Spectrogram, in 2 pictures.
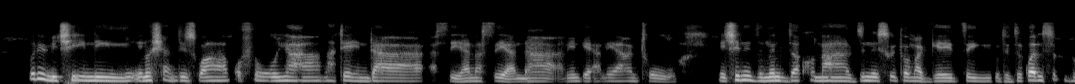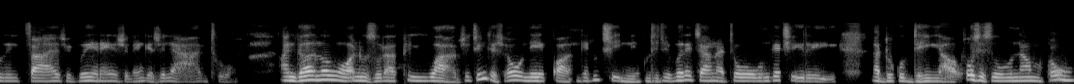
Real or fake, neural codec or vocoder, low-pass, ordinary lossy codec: fake; codec, 16 kHz, 0.8 kbps, ZipCodec; 7.2 kHz; Opus, 24 kbps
